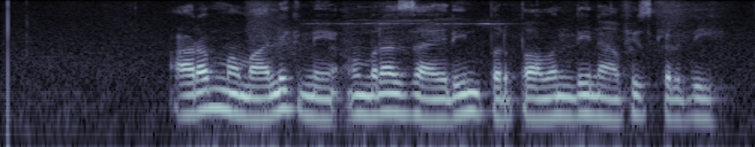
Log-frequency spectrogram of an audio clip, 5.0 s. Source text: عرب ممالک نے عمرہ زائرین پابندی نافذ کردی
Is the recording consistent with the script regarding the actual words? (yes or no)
no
